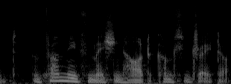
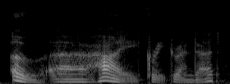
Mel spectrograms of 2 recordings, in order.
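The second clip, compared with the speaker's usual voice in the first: nervous breath; 6 dB louder, slower than usual. Acted. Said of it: "he breathed".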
